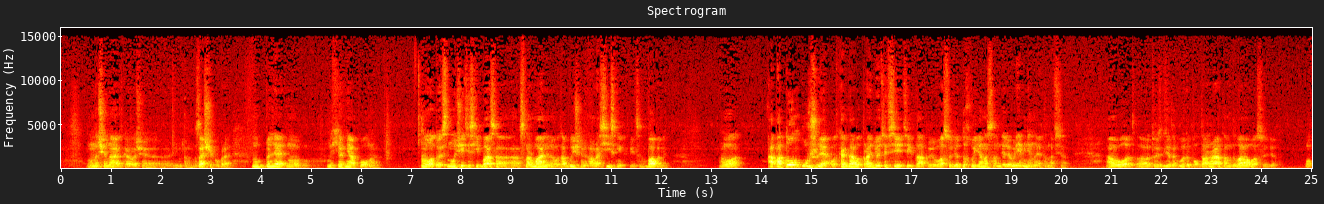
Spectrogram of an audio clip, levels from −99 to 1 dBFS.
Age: 30-49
